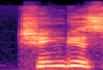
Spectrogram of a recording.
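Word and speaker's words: Chinggis: end up watching this chingis is the proper way to say genas Khan chingis is his name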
